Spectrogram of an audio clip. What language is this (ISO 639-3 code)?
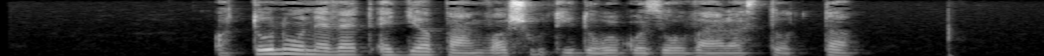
hun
